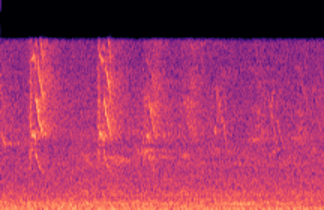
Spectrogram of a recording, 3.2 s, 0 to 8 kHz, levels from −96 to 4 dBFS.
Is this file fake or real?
fake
